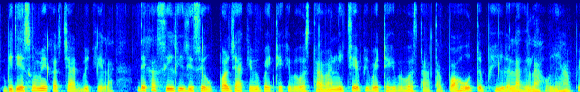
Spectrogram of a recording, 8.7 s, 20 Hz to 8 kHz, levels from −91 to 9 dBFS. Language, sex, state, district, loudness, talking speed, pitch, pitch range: Bhojpuri, female, Uttar Pradesh, Varanasi, -25 LUFS, 205 wpm, 155 Hz, 150-165 Hz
